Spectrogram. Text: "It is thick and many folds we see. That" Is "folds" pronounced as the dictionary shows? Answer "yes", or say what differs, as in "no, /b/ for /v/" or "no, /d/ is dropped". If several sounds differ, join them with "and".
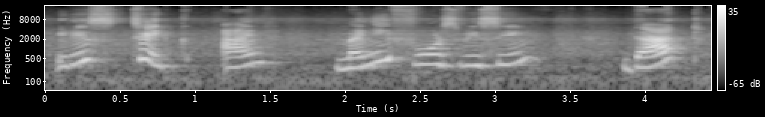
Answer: no, /l/ is dropped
